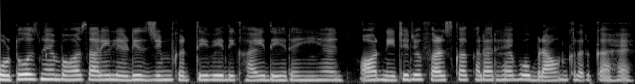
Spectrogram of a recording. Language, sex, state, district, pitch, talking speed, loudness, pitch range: Hindi, female, Punjab, Kapurthala, 205 Hz, 225 wpm, -18 LUFS, 195-215 Hz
